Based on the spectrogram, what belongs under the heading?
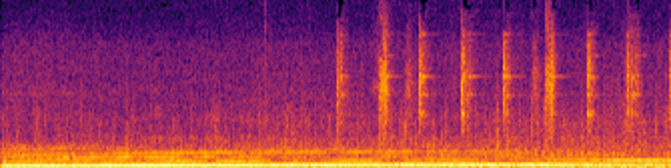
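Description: Motorcycle engine running at high revs, its pitch climbing slowly and steadily as the bike accelerates, over a heavy wind rush. From about halfway, a run of sharp, high clicks sounds over it.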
